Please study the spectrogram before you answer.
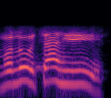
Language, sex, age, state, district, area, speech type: Maithili, male, 30-45, Bihar, Samastipur, rural, conversation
